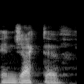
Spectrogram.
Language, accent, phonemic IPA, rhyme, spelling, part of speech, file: English, US, /ɪnˈd͡ʒɛktɪv/, -ɛktɪv, injective, adjective, En-us-injective.ogg
- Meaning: Of, relating to, or being an injection: such that each element of the image (or range) is associated with at most one element of the preimage (or domain); inverse-deterministic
